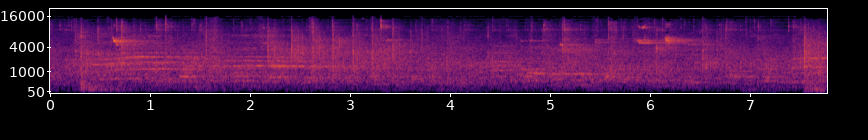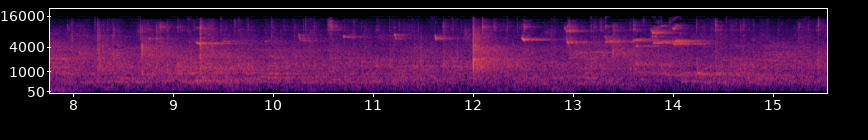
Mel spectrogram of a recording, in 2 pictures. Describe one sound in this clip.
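Table tennis balls click on tables and paddles throughout a large echoing hall.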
